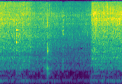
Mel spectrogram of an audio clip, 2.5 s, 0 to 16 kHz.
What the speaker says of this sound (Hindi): तो गोभी और गाजर ऐड कर दिए, इसको अच्छी तरह से मिक्स करेंगे, इसको भी 1-2 मिनट पकाएंगे।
